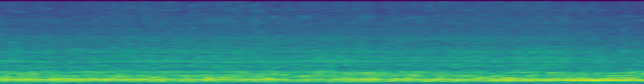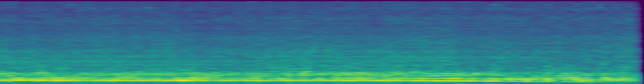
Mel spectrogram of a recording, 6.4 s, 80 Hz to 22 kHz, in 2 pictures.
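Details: Restored 1962 Johnson Seahorse 3 HP two-stroke outboard, warm, running after high-speed needle trimmed, water pump discharging good warm water with exhaust; steady even buzz with low drone, no misses or knocks; normal running.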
